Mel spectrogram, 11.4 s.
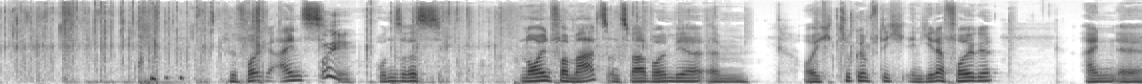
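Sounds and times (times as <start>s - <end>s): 
packaging rustling and crinkling: 0.0s - 2.9s, 3.6s - 7.2s, 8.1s - 8.8s
speech: 2.3s - 4.6s, 5.2s - 10.2s, 10.8s - 11.4s.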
